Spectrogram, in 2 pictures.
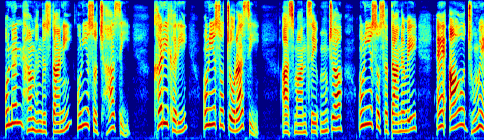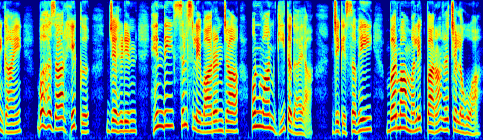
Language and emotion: Sindhi, neutral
